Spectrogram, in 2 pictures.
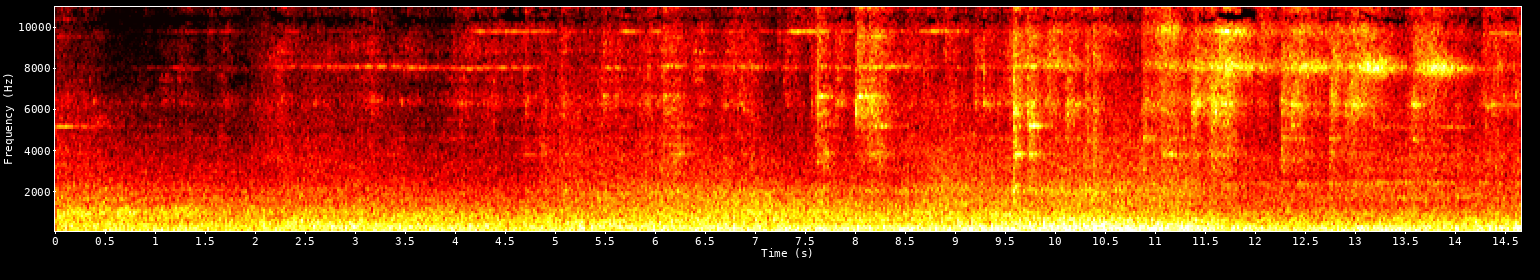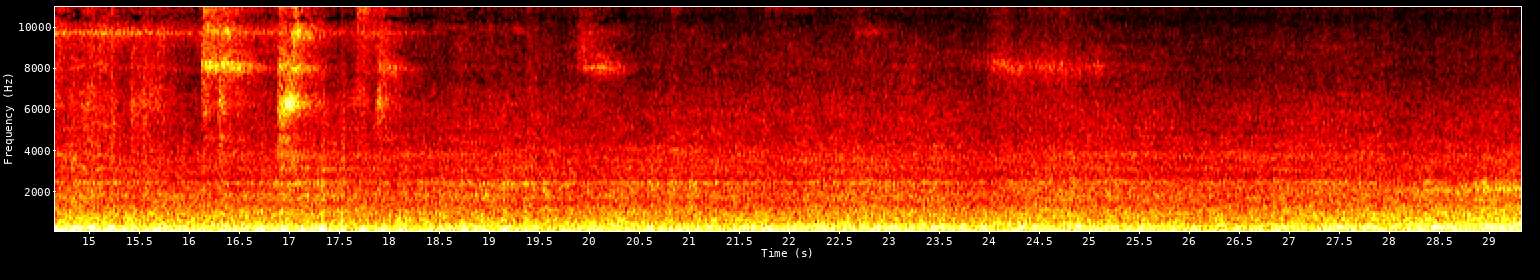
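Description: MTR KTT push-pull train of double-deck coaches with its Adtranz/SLM Re 460 (Lok2000) electric locomotive passing close by. A steady rumble of wheels on rail builds to its loudest about ten seconds in, with clicks over the rail joints and a few brief high wheel squeals.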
